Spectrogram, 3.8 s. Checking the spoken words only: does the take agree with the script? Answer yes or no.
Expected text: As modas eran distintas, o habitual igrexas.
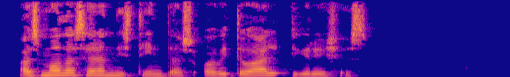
yes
